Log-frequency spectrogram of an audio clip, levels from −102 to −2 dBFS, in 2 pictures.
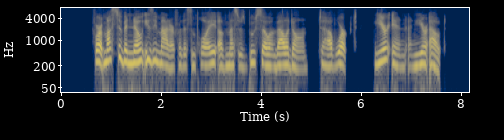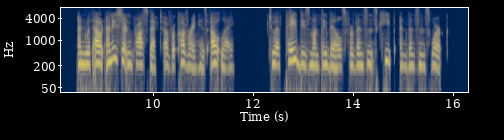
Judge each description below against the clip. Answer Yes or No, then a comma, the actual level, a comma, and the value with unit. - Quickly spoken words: No, average, 165 wpm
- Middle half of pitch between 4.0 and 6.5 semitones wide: No, average, 3.1 semitones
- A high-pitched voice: Yes, high, 215 Hz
